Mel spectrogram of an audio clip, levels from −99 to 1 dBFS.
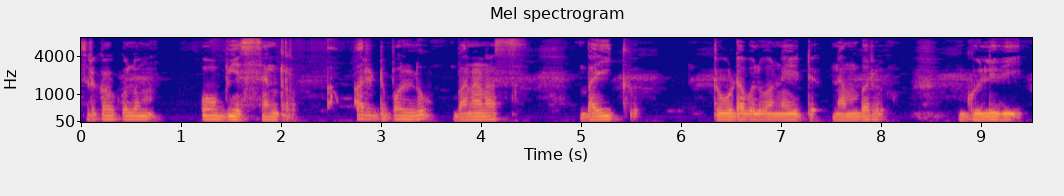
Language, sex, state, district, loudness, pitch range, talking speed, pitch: Telugu, male, Andhra Pradesh, Srikakulam, -31 LUFS, 105-115 Hz, 75 wpm, 110 Hz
